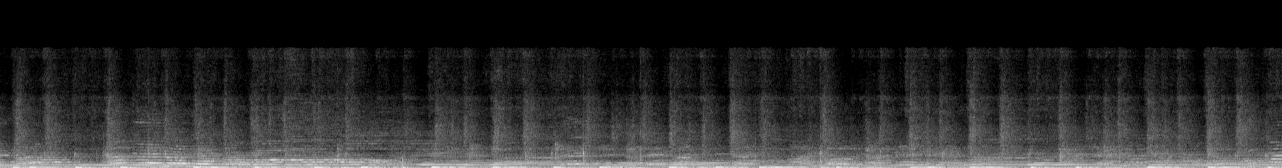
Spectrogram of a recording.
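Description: Live church worship music: a man singing through a microphone over an electronic keyboard, with a steady beat of percussion and hand claps.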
